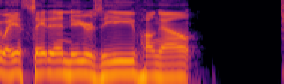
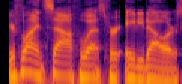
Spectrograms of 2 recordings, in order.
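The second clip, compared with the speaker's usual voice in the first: normal talking voice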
